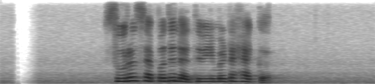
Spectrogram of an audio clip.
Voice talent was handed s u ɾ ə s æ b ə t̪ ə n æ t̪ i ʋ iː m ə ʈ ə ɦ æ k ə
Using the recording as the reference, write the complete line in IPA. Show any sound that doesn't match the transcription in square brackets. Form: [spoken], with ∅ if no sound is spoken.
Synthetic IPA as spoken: s u ɾ ə s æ [p] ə [d̪] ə n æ t̪ i ʋ iː m ə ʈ ə ɦ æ k ə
